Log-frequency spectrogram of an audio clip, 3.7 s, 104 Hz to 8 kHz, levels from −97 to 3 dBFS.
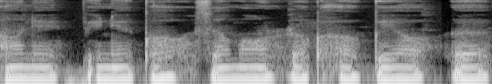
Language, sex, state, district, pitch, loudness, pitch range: Hindi, male, Himachal Pradesh, Shimla, 125 Hz, -16 LUFS, 125-140 Hz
